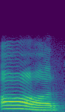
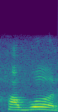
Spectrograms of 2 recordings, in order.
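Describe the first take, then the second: First: The word begins directly with a vowel sound. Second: The word begins with an audible h sound. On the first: The speaker calls it right. "H O U R spells like R" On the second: The speaker calls it wrong. "it is not pronounced as hour. Ha ha pronunciation नहीं"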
